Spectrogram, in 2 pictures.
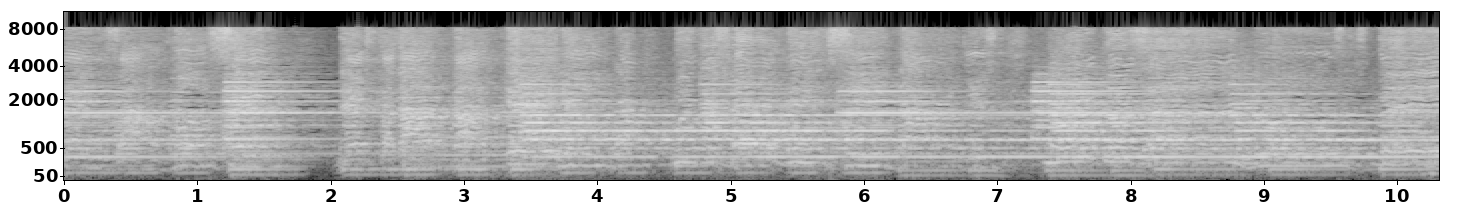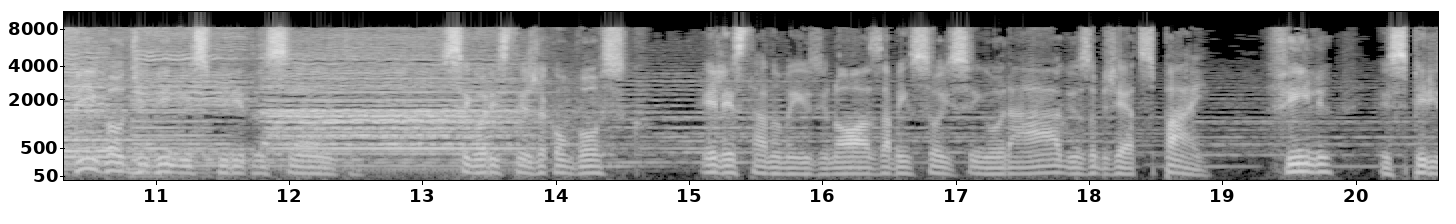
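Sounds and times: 
church bells ringing: 0.0s - 14.6s
speech: 13.3s - 20.6s.

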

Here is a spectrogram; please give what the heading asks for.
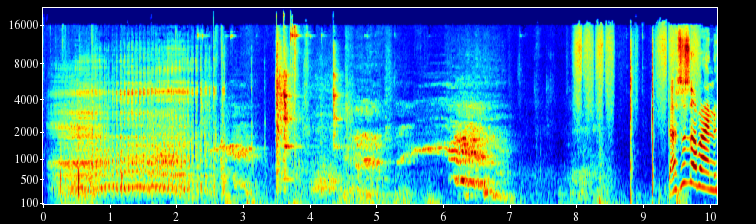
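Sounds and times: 
knight's horse in armour neighing in a stable: 0.1s - 7.2s
speech: 9.8s - 10.0s.

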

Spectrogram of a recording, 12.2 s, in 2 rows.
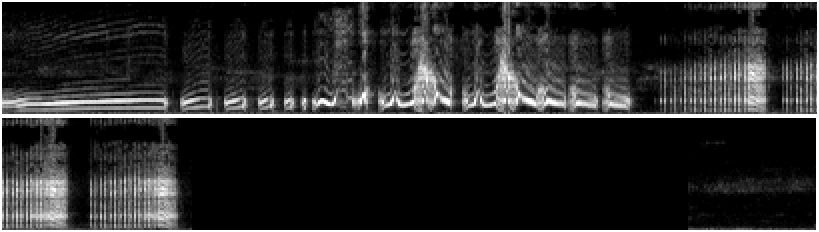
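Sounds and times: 
green pigeon calling: 0.0s - 7.6s.

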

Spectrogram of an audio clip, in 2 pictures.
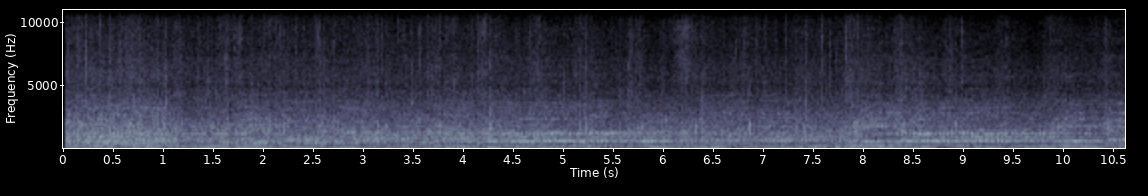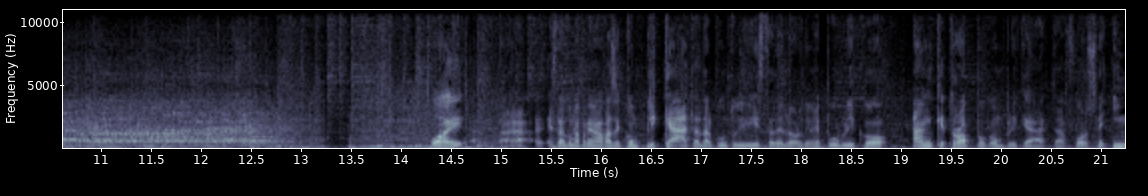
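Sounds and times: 
huge crowd of Irish football fans singing a chant: 0.0s - 12.9s
speech: 14.3s - 14.8s, 15.4s - 21.2s.

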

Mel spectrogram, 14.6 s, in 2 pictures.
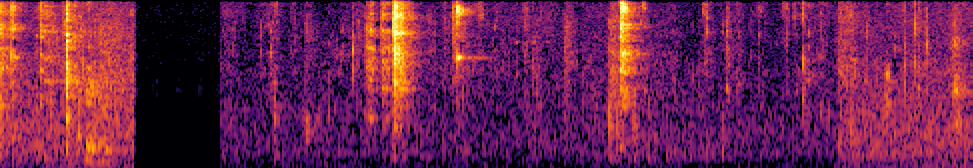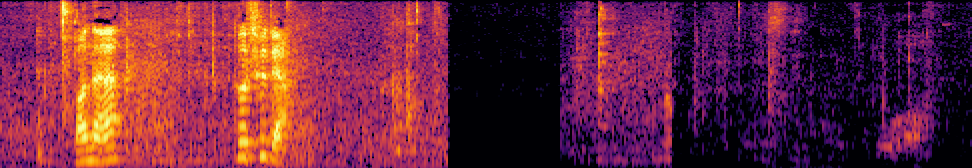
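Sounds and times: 
glasses clinking in a toast: 0.0s - 0.7s
speech: 7.9s - 8.4s, 9.0s - 9.6s.

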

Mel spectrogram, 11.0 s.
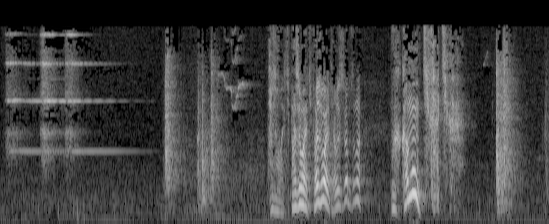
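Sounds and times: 
doorbell ringing: 0.0s - 3.1s
speech: 5.4s - 9.2s.

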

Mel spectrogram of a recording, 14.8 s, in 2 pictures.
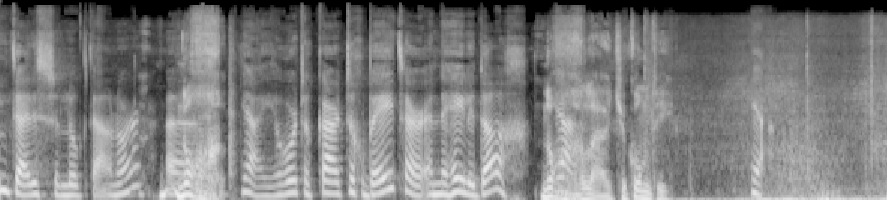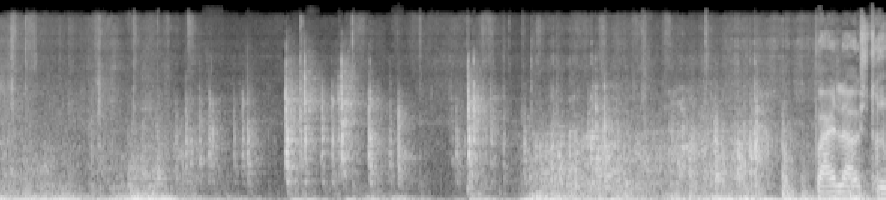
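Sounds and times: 
speech: 0.0s - 6.6s, 14.2s - 14.7s
sliding ensuite doors closing: 5.5s - 14.7s.

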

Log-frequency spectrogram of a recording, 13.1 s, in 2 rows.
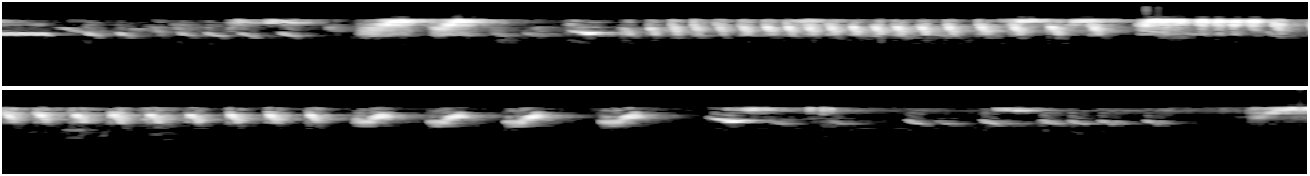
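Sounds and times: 
bird singing a high rapid chatter: 0.0s - 13.0s.

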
